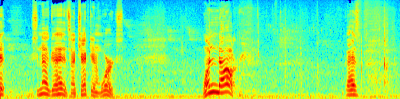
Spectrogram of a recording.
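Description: An elderly man speaks close by in a deep, gravelly voice.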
